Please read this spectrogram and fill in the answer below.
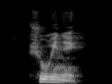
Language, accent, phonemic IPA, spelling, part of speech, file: French, France, /ʃu.ʁi.ne/, chouriner, verb, LL-Q150 (fra)-chouriner.wav
- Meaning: to knife, stab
